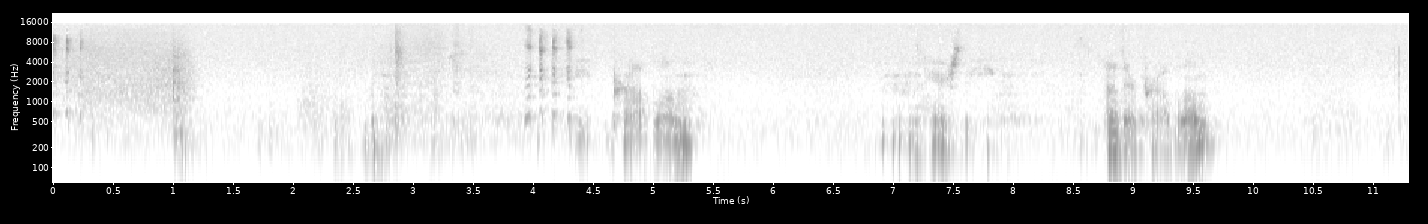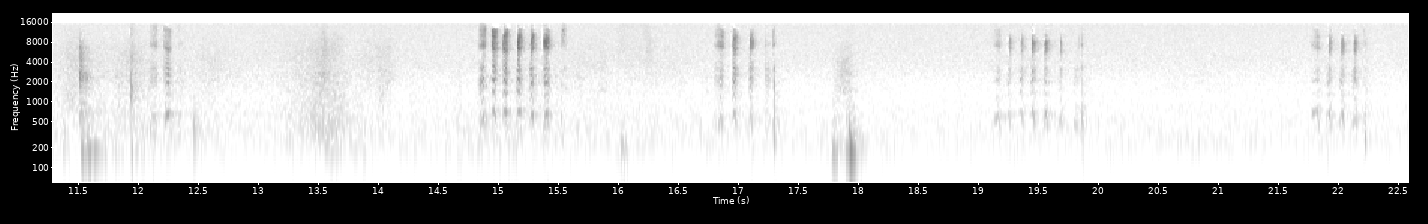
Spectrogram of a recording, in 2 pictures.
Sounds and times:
Goat: 0.0 - 0.3, 12.1 - 12.4, 14.8 - 15.6, 16.8 - 17.4, 19.1 - 20.0
Domestic animals, pets: 0.0 - 0.4, 3.9 - 4.4, 12.1 - 12.4, 14.8 - 15.6, 16.8 - 17.4, 19.1 - 20.0, 21.8 - 22.3.

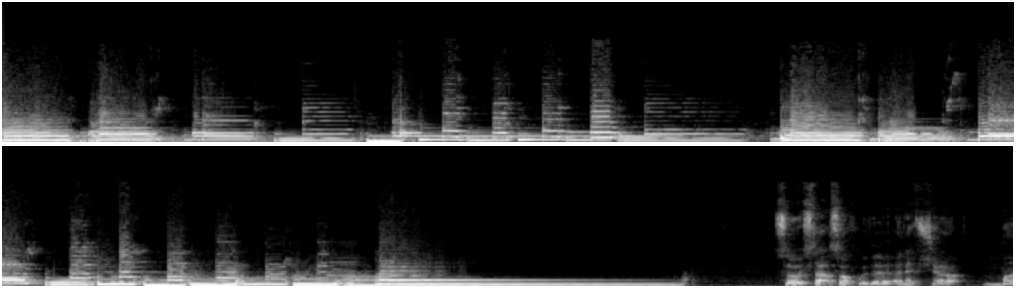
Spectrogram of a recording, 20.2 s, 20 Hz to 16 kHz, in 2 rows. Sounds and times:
Guitar: 0.0 - 17.8.

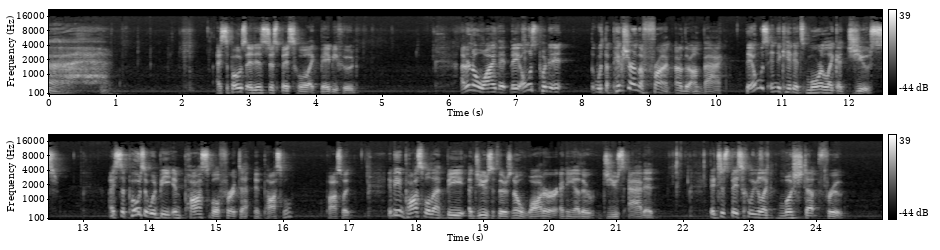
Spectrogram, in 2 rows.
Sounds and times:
Inside, small room: 0.0 - 24.9
Speech: 2.5 - 4.7, 6.2 - 12.8, 13.4 - 21.7, 22.4 - 24.5.

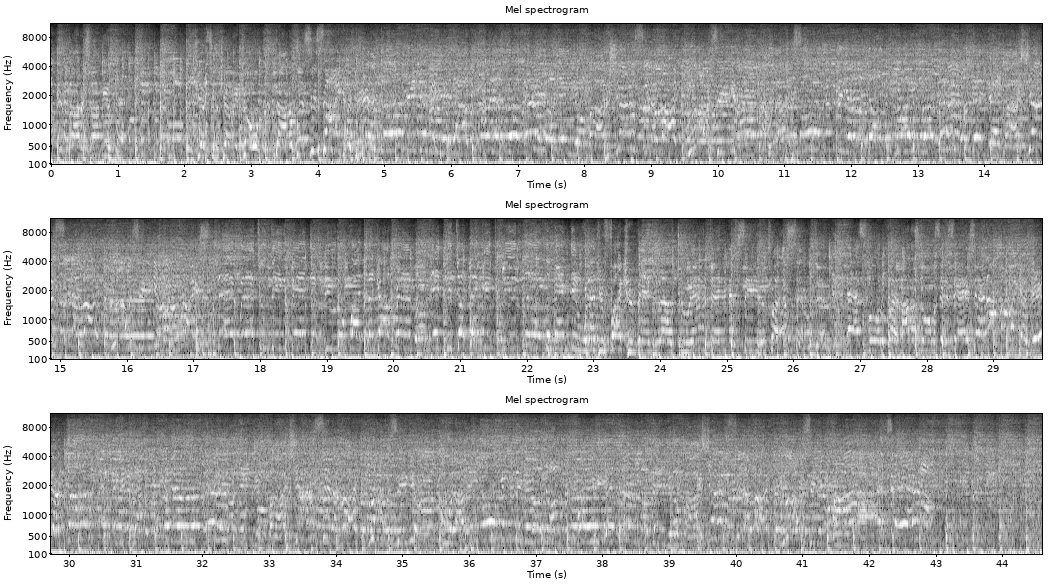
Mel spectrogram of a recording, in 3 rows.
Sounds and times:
Music: 0.0 - 44.6.

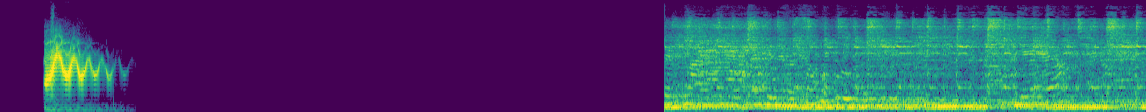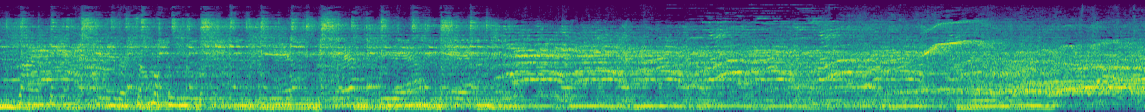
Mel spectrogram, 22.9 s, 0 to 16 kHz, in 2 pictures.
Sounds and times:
Music: 6.6 - 22.9
Inside, large room or hall: 6.7 - 22.9.

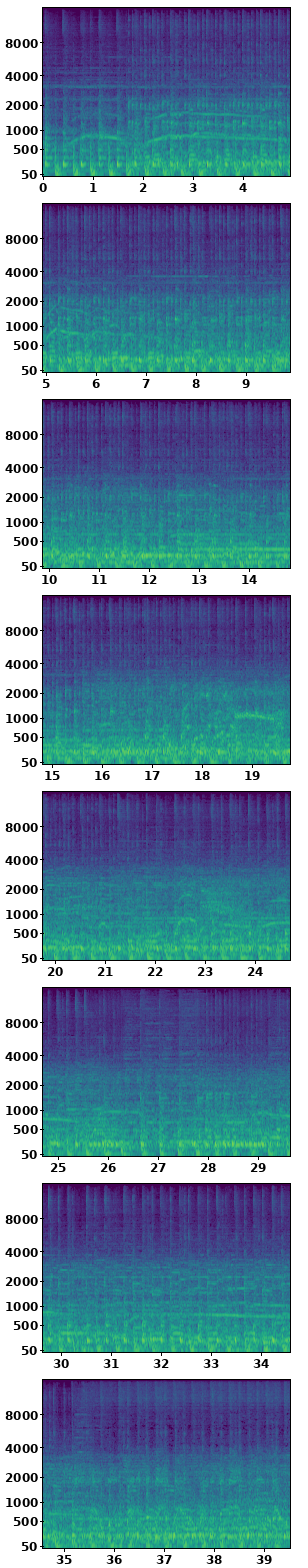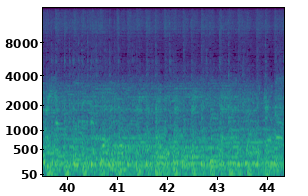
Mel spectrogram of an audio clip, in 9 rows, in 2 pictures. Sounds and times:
Music: 0.0 - 44.3
Speech: 16.8 - 19.8.

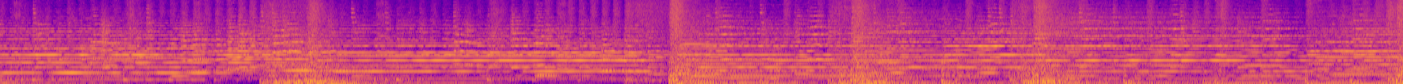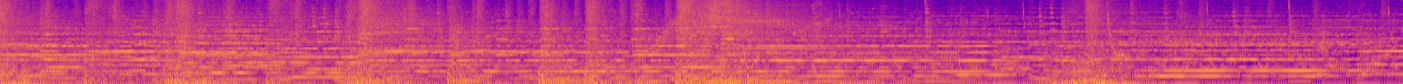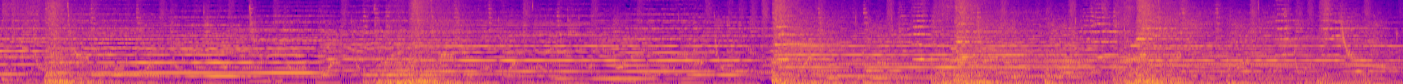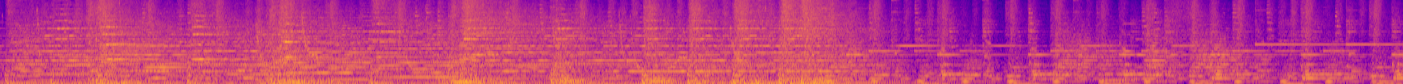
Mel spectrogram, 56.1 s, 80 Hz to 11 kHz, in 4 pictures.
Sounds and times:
Music: 0.0 - 56.1.

